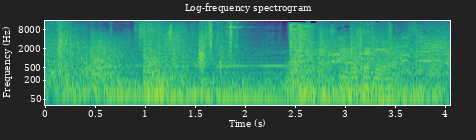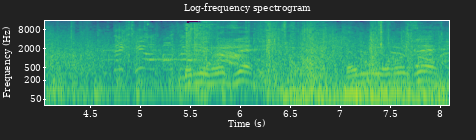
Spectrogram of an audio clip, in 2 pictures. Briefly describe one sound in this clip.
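Wood and glass splinter under gunfire.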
